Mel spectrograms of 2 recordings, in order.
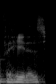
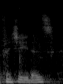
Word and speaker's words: fajitas: feta's fajitas is is you got to call them fajitas you can't be calling them fetas but I'm also like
